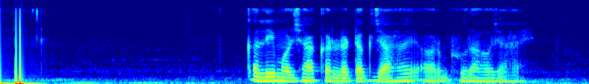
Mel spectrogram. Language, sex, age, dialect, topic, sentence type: Magahi, male, 31-35, Southern, agriculture, statement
